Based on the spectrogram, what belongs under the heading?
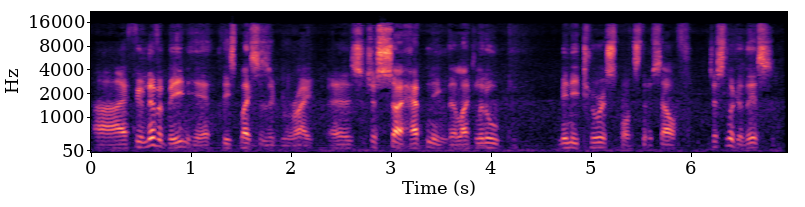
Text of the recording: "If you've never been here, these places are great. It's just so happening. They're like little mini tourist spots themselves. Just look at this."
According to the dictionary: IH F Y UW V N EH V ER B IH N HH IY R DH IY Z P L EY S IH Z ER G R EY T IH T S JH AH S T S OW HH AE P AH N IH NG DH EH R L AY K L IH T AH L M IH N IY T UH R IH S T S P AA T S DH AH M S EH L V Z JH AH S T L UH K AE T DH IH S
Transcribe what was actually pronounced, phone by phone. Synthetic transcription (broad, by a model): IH F Y UW V N EH V ER B IH N HH IY R DH IY Z P L EY S IH Z ER G R EY T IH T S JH AH S T S OW HH AE P AH N IH NG DH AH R L AY K L IH T L M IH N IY T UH R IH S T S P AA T S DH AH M S EH L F JH AH S T L UH K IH T DH IH S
